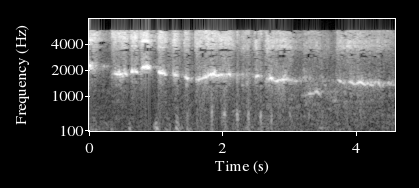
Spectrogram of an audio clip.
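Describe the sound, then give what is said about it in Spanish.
A long, steady, shrill whistle blows for several seconds in a plaza to announce closing time, its pitch sliding slightly downward toward the end, with a faint rough pulsing underneath and no talking. “Sí, suena el silbato, señor, y usted no...”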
